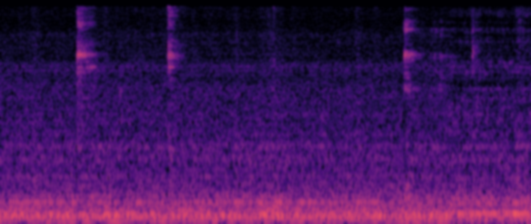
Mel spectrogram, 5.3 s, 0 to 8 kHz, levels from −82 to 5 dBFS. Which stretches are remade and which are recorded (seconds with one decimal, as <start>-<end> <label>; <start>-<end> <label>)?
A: 0.0-4.5 recorded; 4.5-5.3 remade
